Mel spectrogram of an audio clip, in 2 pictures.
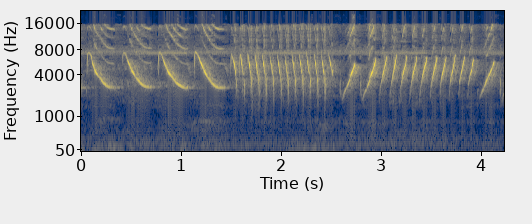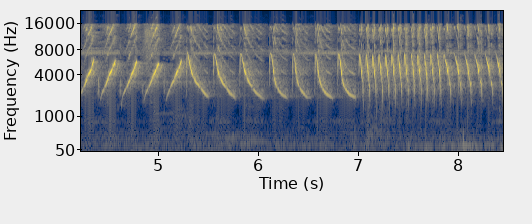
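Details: Lure song of a canary for training young birds: rapid, varied phrases of high descending whistles alternating with dense buzzy trills, each phrase repeated many times in quick succession.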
